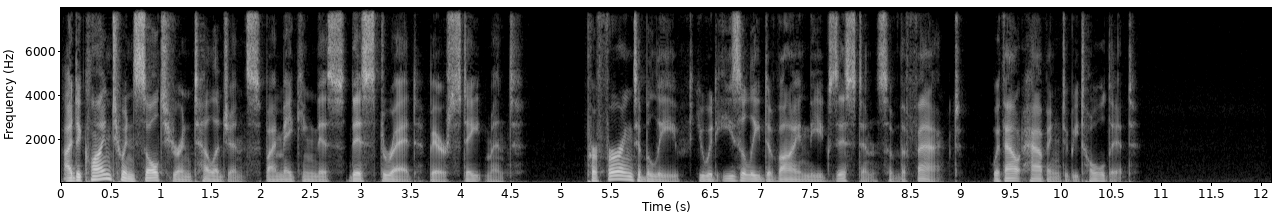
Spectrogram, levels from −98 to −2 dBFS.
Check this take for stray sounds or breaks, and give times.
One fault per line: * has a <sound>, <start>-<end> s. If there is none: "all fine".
all fine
